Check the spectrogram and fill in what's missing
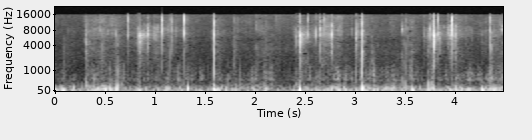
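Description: A bear-shaped clear PVC pouch full of water beads is held close to the microphone, and its ear section is squeezed so the beads shift and pop inside. Low, muffled squishing runs throughout, broken by short, sharp, bright pops and crackles that die away almost instantly.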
